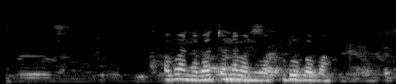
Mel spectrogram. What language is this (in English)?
Kinyarwanda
